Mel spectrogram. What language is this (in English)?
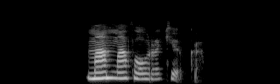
Icelandic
